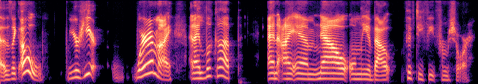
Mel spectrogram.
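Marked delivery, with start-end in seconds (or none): 0.3-2.6 startled. Retold or imitated. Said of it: "I'm kind of startled by it".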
